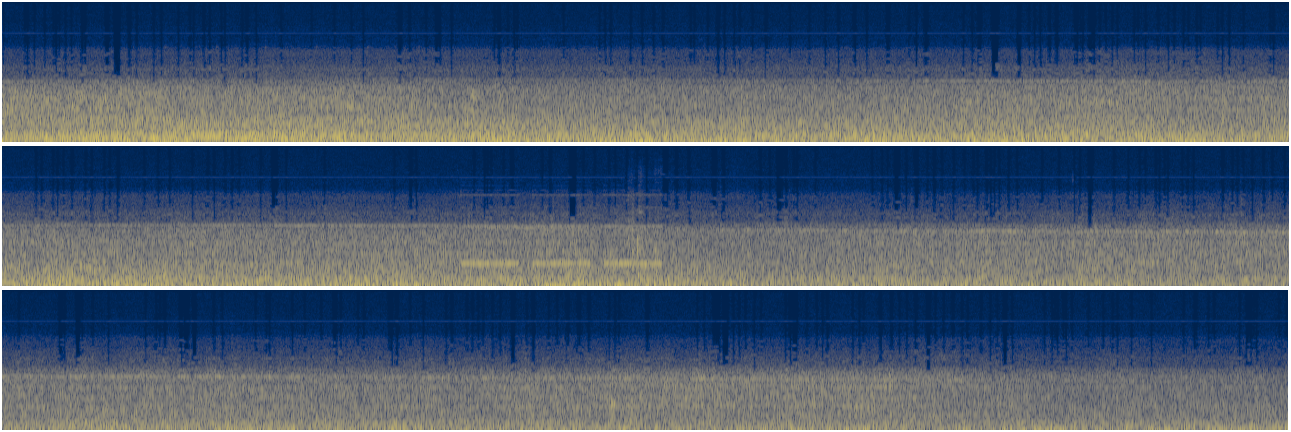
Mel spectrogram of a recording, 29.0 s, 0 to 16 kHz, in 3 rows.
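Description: Steady road and engine noise inside a Ford F-150 pickup's cab, heard as a muffled rumble that eases a little about halfway through as the truck slows in traffic.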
